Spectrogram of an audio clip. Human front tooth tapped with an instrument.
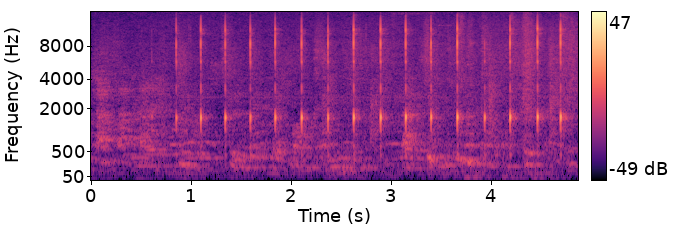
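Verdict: Ankylosed.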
